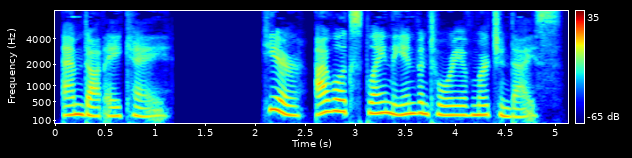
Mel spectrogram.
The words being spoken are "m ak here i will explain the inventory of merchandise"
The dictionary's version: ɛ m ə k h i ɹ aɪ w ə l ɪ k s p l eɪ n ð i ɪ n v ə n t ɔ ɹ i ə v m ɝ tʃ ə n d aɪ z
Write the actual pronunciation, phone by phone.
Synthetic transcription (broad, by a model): ɛ m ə k h i ɹ aɪ w ə l ɪ k s p l eɪ n ð i ɪ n v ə n t ɔ ɹ i ə v m ɝ tʃ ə n d aɪ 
